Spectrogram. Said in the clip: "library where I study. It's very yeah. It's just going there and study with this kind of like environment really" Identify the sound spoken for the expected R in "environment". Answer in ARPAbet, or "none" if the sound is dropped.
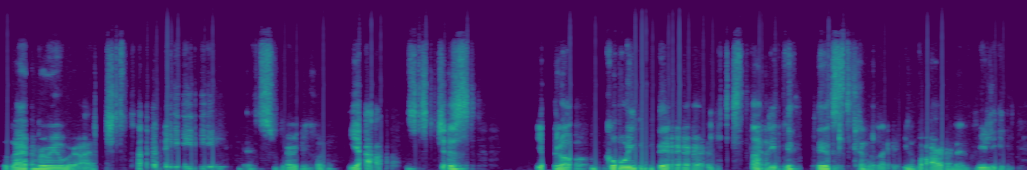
R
